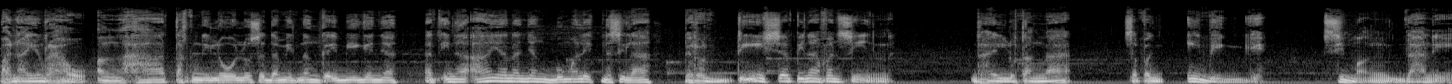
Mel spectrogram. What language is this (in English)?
Filipino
